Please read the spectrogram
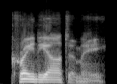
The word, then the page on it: craniotomy: British English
